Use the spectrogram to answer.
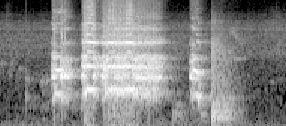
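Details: Red junglefowl decoy bird crowing to call and challenge wild junglefowl: a brief opening note, then a long harsh strained middle phrase, and a short clipped closing note, all in about two seconds with no background noise.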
